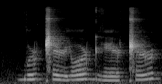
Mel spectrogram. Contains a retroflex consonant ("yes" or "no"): yes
